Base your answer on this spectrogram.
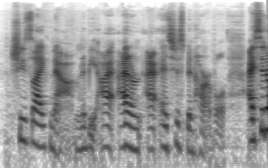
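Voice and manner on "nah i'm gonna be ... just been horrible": low, soft, halting admission; mildly dejected. Retold or imitated. Client admits to coach it hasn't worked, mildly dejected. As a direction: admit defeat quietly, stumbling over the start.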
